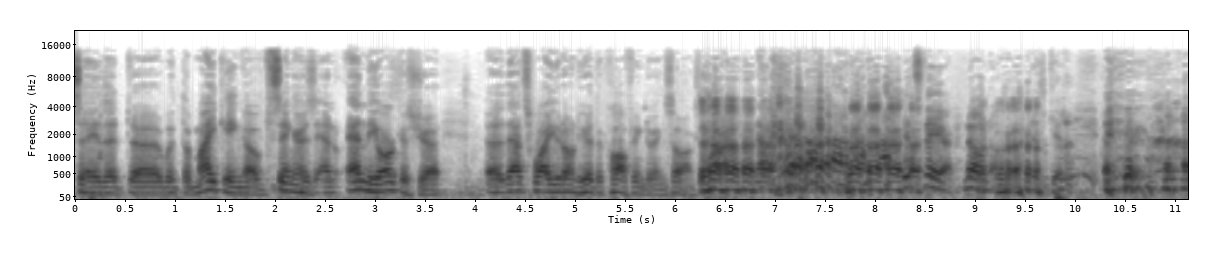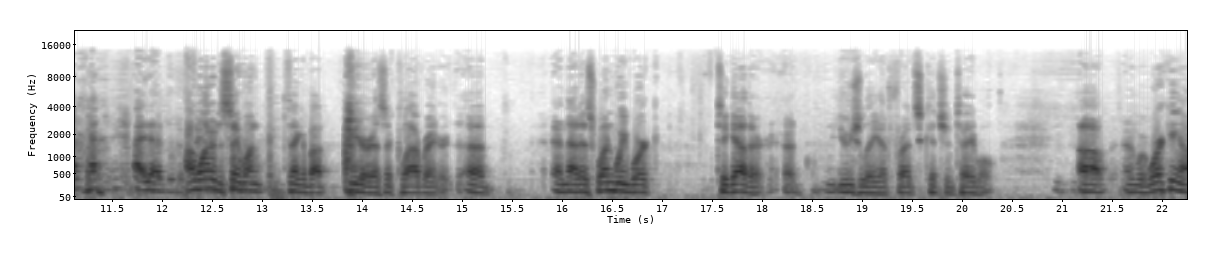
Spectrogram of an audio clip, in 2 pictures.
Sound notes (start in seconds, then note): 6.2 laughter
